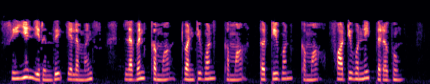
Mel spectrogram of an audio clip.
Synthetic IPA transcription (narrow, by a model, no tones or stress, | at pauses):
siːjɪlɪɾɯnd̪ɯɛlɐmɐns | lɛʋɐnkɐmaːʈʋɐɳʈiʋɐnkɐmaːt̪ʰɐɾʈːiʋɐnkɐmaː | faːʈːiʋɐnːɐɪpːɪɾɐʋɯm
